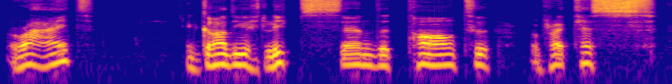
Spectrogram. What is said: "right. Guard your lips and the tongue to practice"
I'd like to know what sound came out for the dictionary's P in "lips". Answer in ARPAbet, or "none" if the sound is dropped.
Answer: P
